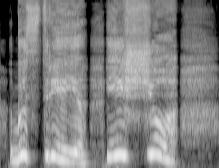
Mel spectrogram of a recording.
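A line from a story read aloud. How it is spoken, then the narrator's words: Shouted in near-orgasm. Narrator (Russian): закричала, почувствовав приближение оргазма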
